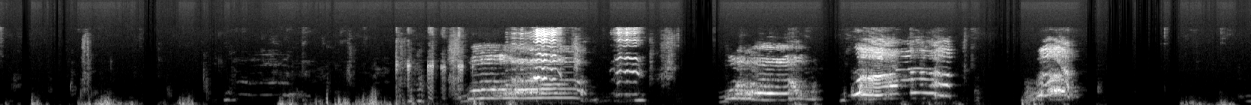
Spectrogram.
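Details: Young goat kids on a goat farm in Aurangabad, Maharashtra, India, giving several loud, wavering, nasal bleats in the second half, each one to two seconds long, after soft rustling and handling noises and brief human speech.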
